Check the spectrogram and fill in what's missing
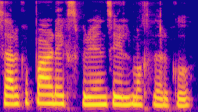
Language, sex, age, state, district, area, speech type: Goan Konkani, female, 30-45, Goa, Canacona, rural, spontaneous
